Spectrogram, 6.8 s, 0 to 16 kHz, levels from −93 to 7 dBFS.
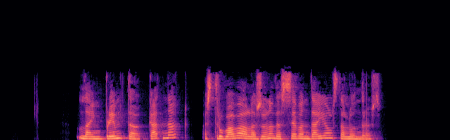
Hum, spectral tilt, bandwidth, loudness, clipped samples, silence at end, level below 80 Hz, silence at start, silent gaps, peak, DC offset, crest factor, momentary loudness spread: none; -4 dB/octave; 8.2 kHz; -20 LUFS; under 0.1%; 1.05 s; -58 dBFS; 1.2 s; 2.95-3.02 s; -4 dBFS; under 0.1%; 18 dB; 8 LU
